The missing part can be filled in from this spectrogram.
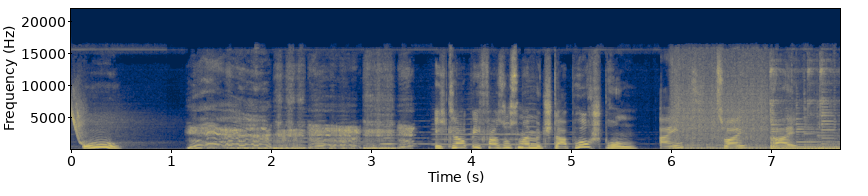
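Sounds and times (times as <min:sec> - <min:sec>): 
speech: 0:00.1 - 0:00.6, 0:01.2 - 0:02.6, 0:03.6 - 0:07.5
horse neighing as its tail is pulled: 0:01.2 - 0:03.4.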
